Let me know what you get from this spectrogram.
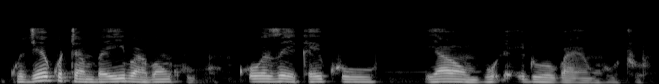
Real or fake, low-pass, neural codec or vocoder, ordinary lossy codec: real; 5.4 kHz; none; none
